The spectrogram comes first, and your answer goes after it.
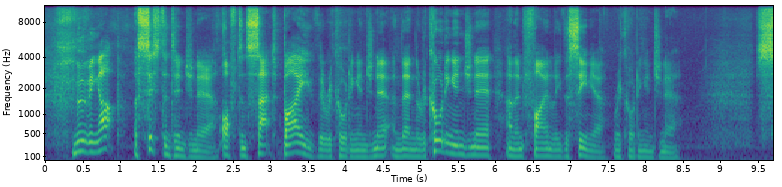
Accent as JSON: {"language": "English", "region": "South of England", "country": "United Kingdom", "accent": "Southern English", "said": "as you can hear from my accent, I don't have a Kent accent."}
